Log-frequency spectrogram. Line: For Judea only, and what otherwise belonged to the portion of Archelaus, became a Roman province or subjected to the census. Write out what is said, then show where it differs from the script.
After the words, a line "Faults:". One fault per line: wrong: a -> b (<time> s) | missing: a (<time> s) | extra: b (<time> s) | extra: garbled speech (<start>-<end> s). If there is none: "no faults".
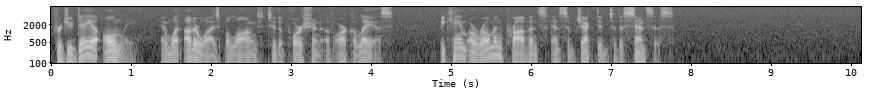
For Judea only, and what otherwise belonged to the portion of Archelaus, became a Roman province and subjected to the census.
Faults:
wrong: or -> and (6.2 s)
